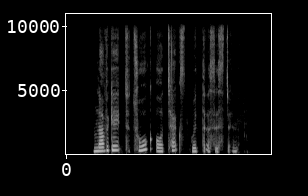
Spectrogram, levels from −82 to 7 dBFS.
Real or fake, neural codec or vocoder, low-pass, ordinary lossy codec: real; none; 9.9 kHz; none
